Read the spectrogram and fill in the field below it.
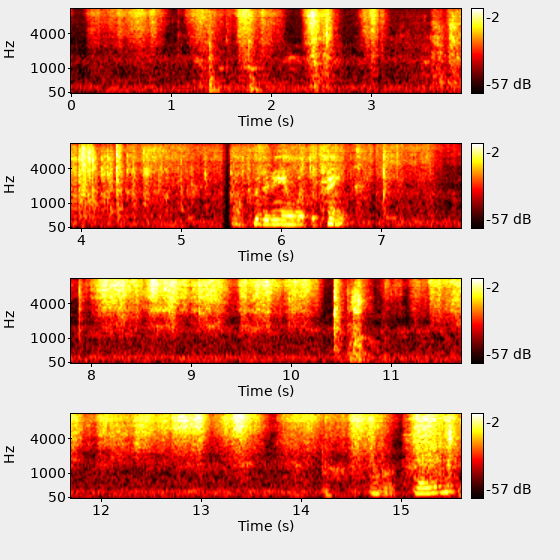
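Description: Hands rustle shredded paper filler in a bowl.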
